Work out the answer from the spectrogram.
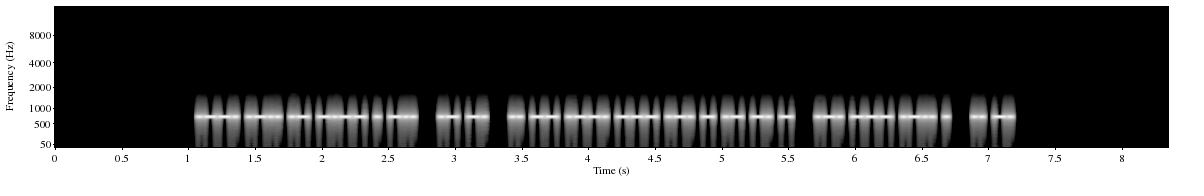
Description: Morse code, heard as a keyed tone, about 44 wpm, 690 Hz. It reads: PLAYED AN IMPORTANT ROLE IN
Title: Sets of 5 Words Encore2 45wpm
